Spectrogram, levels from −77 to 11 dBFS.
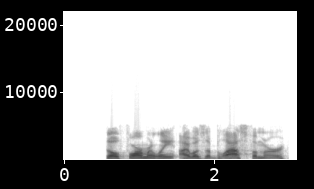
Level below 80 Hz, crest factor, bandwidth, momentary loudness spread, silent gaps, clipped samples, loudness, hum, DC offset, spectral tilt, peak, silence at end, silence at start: -70 dBFS; 16 dB; 5.4 kHz; 8 LU; none; under 0.1%; -17 LUFS; none; under 0.1%; -8.5 dB/octave; -2 dBFS; 0.15 s; 0.55 s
